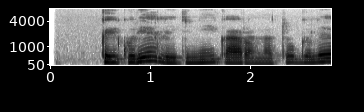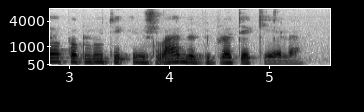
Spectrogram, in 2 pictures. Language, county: Lithuanian, Klaipėda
